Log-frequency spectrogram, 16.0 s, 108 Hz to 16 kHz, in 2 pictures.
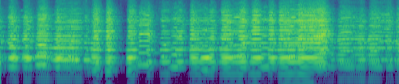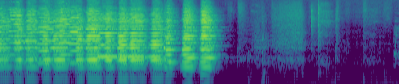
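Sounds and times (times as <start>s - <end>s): button accordion playing folk tune: 0.0s - 12.5s.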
